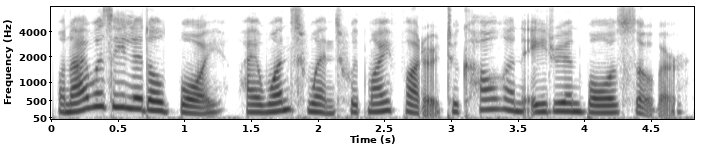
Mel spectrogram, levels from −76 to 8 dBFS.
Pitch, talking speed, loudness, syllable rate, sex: 225 Hz, 210 wpm, -17 LUFS, 4.8 syllables/s, female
